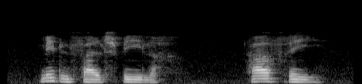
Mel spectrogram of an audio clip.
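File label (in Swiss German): "mettelfeldspeeler", Alsatian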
